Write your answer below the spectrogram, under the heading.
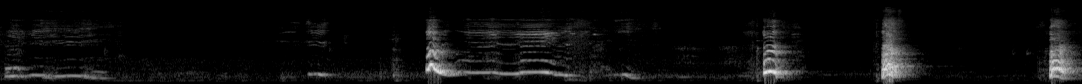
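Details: Presa Canario / Rottweiler cross dog, young female, 'talking' about food: a long wavering howl-like moan with harmonics, then several short loud barks spaced about a second apart, with a brief human voice early on.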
